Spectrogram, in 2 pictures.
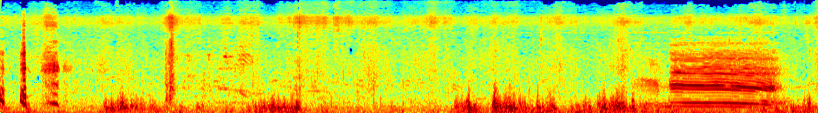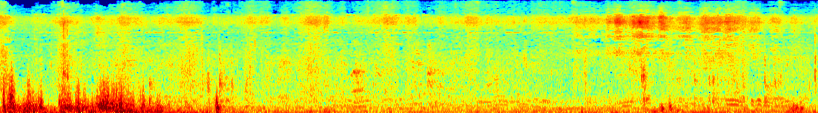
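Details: Cattle at a karapan sapi bull race training session on the Gulbung field. A single deep, droning moo of just over a second rises out of a noisy crowd with thuds and people talking.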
